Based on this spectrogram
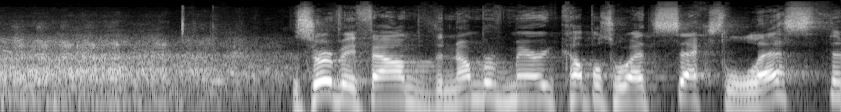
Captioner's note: laughter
